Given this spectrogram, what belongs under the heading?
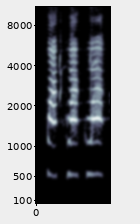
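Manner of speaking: duckling quack. Acted. Duckling answers in story.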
